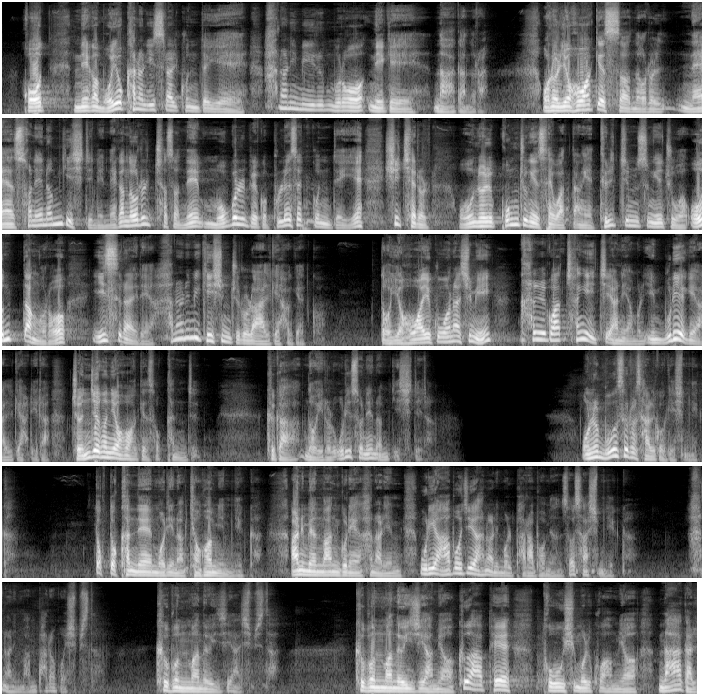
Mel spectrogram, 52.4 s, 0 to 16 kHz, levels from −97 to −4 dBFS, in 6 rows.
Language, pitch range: Korean, 90-150 Hz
